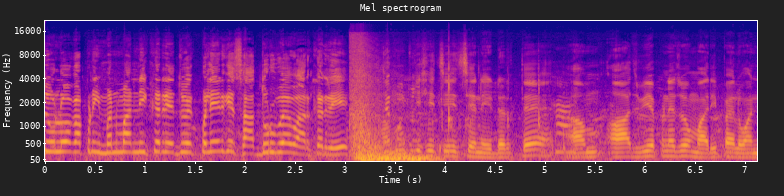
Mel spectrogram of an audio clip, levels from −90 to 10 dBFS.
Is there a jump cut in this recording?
yes; 1 cut; at 3.5 s

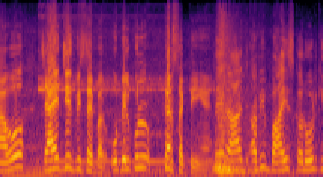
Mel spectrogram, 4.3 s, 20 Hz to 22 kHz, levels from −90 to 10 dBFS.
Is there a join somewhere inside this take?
yes; 1 cut; at 2.9 s

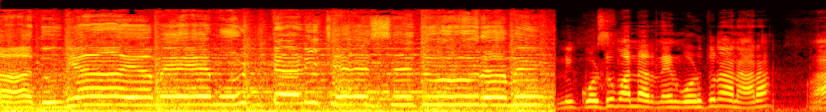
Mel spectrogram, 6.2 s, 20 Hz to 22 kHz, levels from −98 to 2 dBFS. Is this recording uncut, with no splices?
no; 1 cut; at 4.2 s

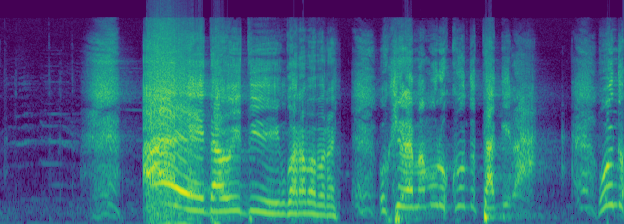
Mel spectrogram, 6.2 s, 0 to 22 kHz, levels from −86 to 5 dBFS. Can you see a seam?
yes; 1 cut; at 3.4 s

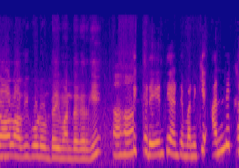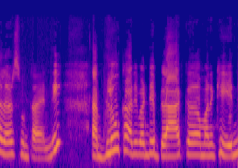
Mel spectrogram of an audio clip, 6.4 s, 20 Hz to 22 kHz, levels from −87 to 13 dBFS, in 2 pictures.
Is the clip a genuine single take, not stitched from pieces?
no; 1 cut; at 1.8 s

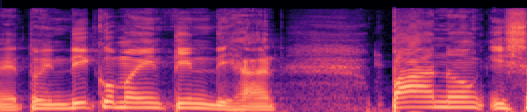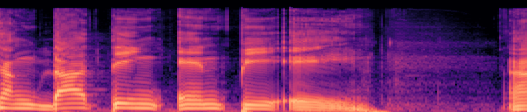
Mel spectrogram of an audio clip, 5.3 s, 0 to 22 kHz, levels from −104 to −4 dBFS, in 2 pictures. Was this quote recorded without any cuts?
yes; 0 cuts

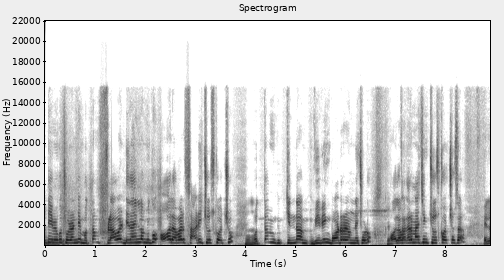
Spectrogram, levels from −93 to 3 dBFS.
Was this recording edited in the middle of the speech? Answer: yes; 1 cut; at 7.2 s

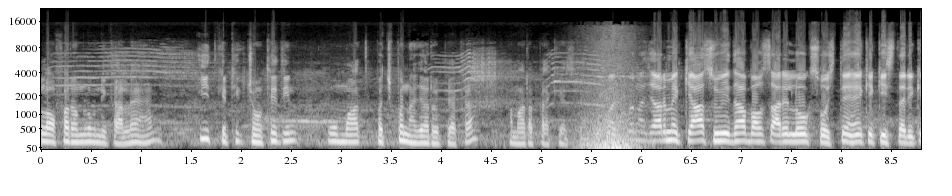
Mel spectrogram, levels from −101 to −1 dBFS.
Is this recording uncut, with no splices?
no; 1 cut; at 5.6 s

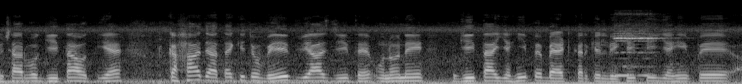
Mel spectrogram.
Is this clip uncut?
yes; 0 cuts

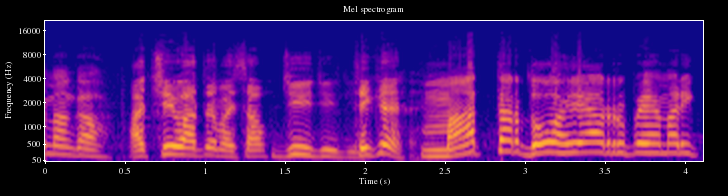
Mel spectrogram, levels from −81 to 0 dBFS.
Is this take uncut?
no; 1 cut; at 2.3 s

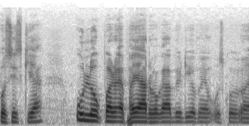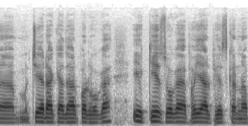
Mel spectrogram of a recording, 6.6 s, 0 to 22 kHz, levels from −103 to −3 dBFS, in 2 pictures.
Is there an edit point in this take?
no; 0 cuts

